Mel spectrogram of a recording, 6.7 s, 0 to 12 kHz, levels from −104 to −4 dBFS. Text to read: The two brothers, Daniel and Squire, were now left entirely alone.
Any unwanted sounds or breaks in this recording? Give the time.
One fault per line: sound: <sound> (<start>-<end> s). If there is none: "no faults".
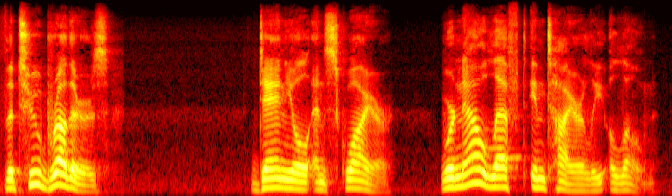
no faults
